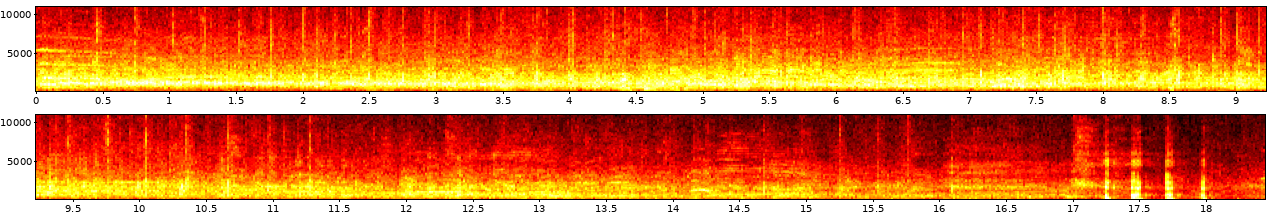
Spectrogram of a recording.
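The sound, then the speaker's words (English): A large commencement audience applauds loudly, a dense roar of clapping mixed with cheers and crowd noise that slowly tapers off, leaving a few scattered claps at the end. “If you are appreciative and applaud loudly very early on, you get a nice short speech.”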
